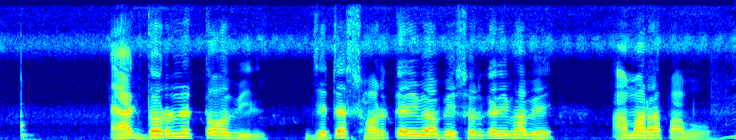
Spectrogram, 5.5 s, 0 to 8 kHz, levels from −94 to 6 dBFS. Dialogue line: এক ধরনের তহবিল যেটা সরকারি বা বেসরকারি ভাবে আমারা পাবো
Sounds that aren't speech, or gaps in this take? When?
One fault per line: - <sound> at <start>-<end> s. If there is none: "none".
- thud at 0.2-0.4 s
